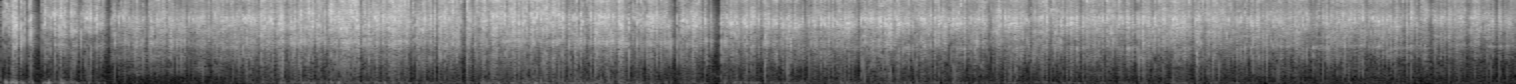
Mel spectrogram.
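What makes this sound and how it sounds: Long acrylic nails scratch quickly across a handheld plastic phone case with rose-gold edges, covered in rows of glued-on pink plastic pearl beads. The result is a dense, steady, bright crackling rattle with almost no low end, broken only by a few brief dips in level.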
